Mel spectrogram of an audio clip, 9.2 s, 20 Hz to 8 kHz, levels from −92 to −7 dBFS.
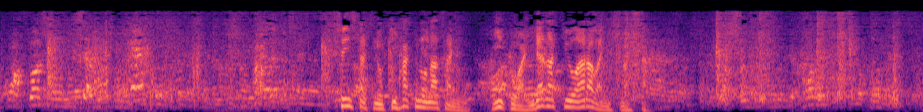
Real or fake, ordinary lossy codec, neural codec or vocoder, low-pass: fake; MP3, 24 kbps; codec, 44.1 kHz, 7.8 kbps, Pupu-Codec; 7.2 kHz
